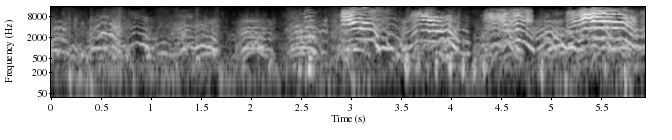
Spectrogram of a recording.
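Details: Pet ferrets playing roughly, one apparently hurting the other, give a rapid, continuous run of high, arching squeals and shrieks that sweep up and down, growing louder and shriller toward the end.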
